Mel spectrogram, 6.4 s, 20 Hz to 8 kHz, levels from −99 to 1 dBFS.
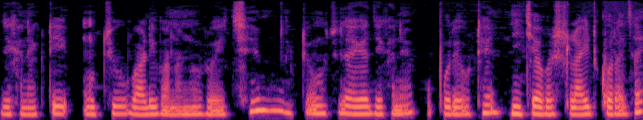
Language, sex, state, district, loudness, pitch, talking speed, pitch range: Bengali, female, West Bengal, Paschim Medinipur, -28 LUFS, 180 Hz, 160 wpm, 175-205 Hz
